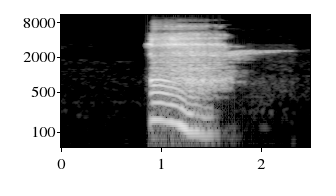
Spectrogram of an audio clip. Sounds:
Sigh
